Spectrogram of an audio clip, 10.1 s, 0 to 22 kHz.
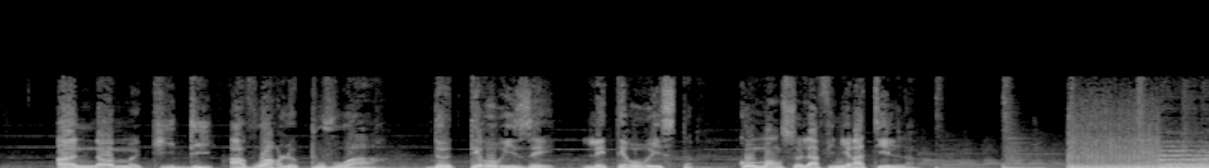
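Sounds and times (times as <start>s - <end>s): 
speech: 0.5s - 7.7s
gunfire from a rooftop in a dramatized shootout: 8.9s - 9.8s.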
